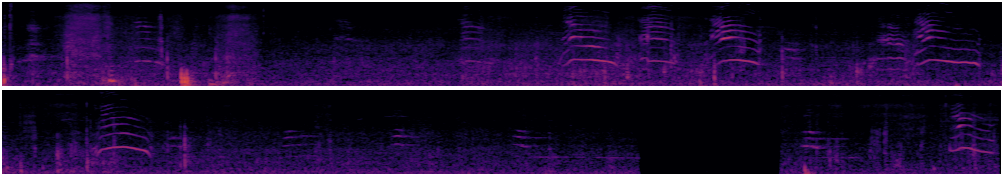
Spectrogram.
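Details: Two rescued foster kittens, Ashiro and Akuro, indoors while learning to eat weaning food; a run of high, arched meows around one kilohertz repeats through the first half, with fainter mews later and soft rustling between.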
